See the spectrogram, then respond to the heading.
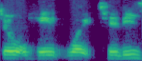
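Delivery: normal talking voice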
